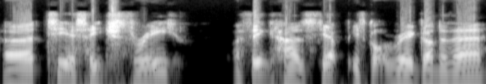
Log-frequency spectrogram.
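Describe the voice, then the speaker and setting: With a Bristol accent, a man speaks at a moderate pace and a fairly high pitch, in a dry, close sound with no echo. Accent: Bristolian English. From Bristol, England. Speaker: gaming youtuber. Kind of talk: gameplay commentary. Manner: casual, many fillers.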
